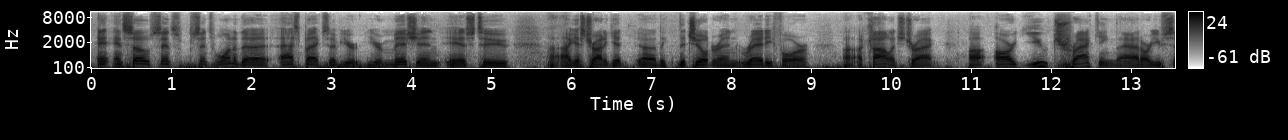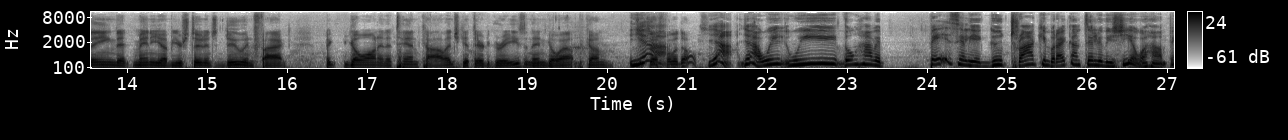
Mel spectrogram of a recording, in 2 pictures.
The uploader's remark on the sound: LIVE from The Delta Soul Golf Tournament in Greenville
